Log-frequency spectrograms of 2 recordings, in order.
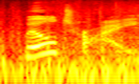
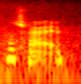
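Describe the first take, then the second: First: Upbeat repeat. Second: Said in the usual way. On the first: Real, not acted. Bright louder repeat.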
